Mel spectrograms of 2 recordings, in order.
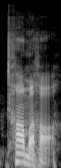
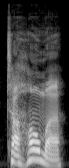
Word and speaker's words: Tamaha: it right now, but when you say Tahoma, you're flipping the A to the M. It's TAM and a hip my dough. So it's Tamaha. Like a tomahawk, but Tamaha.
